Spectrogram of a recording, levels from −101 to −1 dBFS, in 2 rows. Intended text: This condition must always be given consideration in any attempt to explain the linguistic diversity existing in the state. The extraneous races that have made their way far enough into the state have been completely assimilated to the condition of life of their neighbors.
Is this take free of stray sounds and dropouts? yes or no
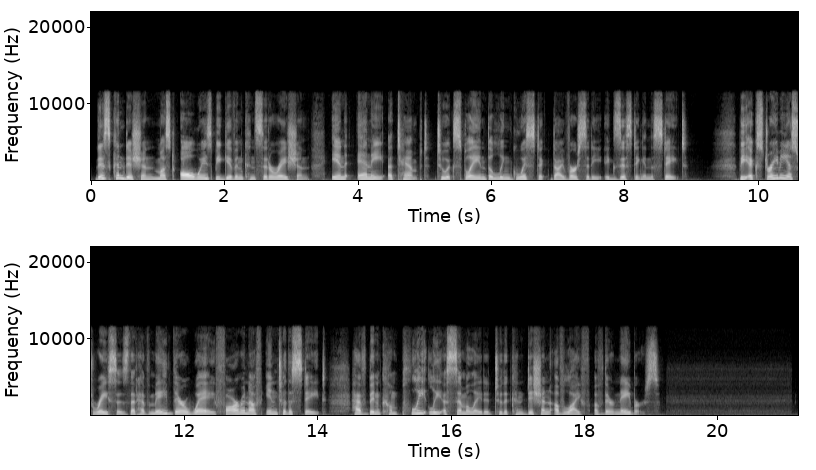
yes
